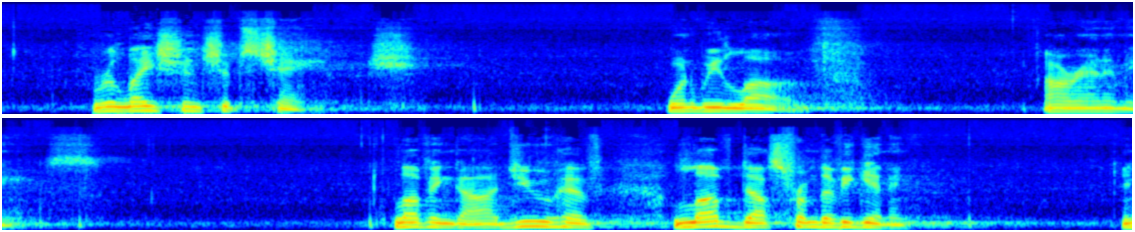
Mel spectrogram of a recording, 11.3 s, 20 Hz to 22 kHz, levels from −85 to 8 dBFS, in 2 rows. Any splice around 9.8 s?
yes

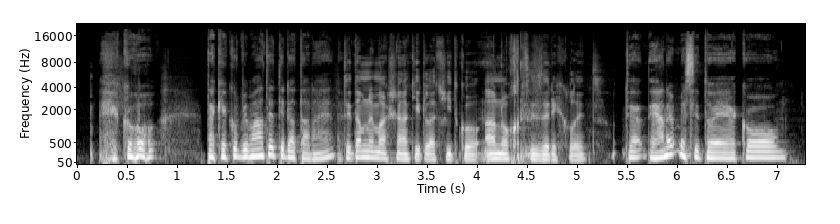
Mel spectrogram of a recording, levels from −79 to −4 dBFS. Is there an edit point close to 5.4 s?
yes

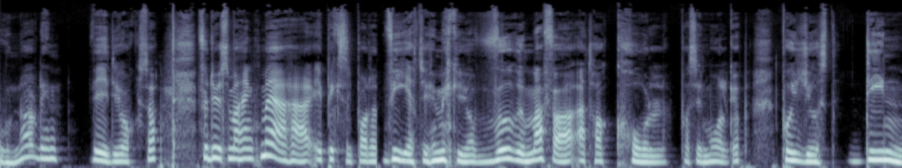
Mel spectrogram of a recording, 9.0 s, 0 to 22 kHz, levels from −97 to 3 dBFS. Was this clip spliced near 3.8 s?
yes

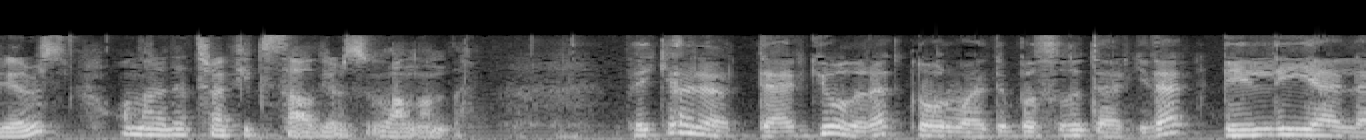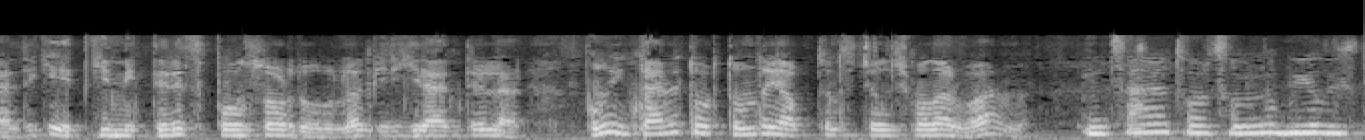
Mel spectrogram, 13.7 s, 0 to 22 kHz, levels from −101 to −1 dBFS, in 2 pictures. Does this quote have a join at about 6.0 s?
yes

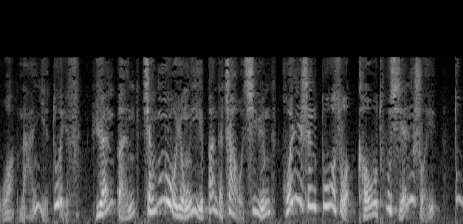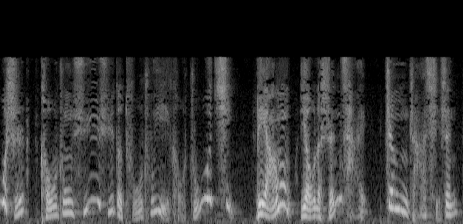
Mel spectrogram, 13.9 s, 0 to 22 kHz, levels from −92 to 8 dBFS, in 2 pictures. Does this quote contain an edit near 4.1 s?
no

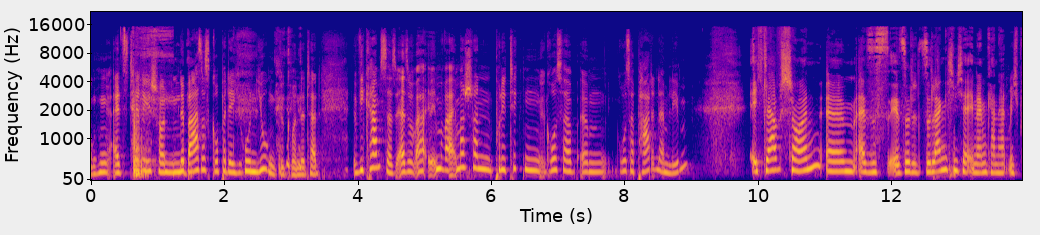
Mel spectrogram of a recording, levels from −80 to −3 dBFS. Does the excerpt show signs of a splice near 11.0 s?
no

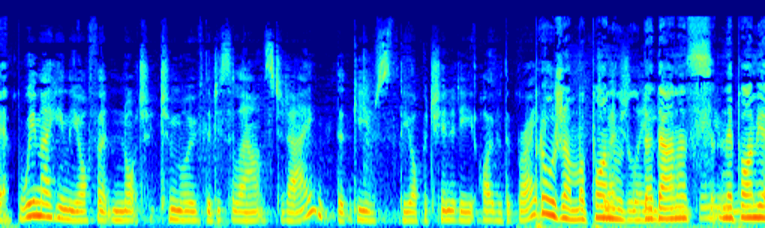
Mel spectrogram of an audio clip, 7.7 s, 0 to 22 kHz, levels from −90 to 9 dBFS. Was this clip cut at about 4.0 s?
yes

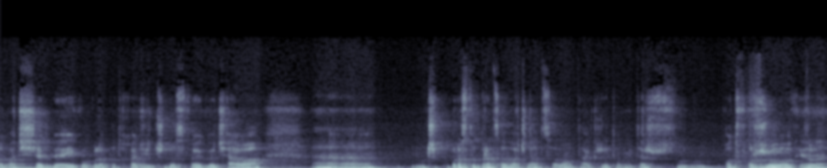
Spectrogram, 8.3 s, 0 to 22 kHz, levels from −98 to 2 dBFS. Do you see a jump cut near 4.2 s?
no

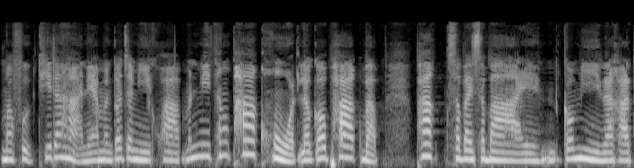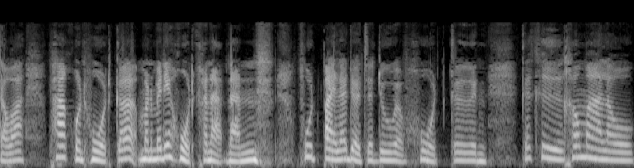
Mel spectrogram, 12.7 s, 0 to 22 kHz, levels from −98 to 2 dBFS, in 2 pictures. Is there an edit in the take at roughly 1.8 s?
yes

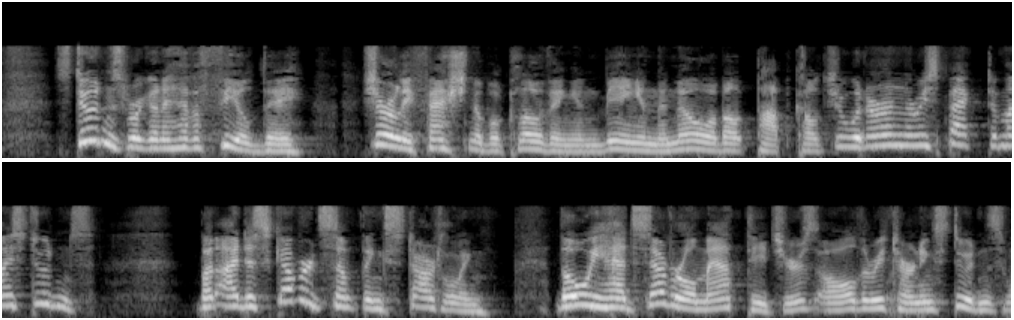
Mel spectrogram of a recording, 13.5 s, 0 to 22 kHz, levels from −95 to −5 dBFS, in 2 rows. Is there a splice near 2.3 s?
yes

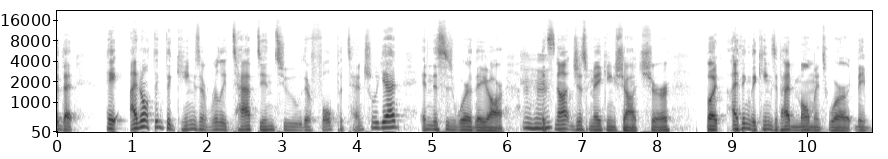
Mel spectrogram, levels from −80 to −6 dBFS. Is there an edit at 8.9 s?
yes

